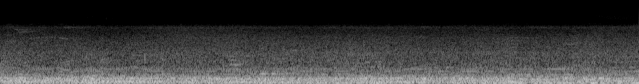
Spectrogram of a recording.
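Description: Steady low rumble of outdoor city noise, with a few faint steady hums running through it.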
